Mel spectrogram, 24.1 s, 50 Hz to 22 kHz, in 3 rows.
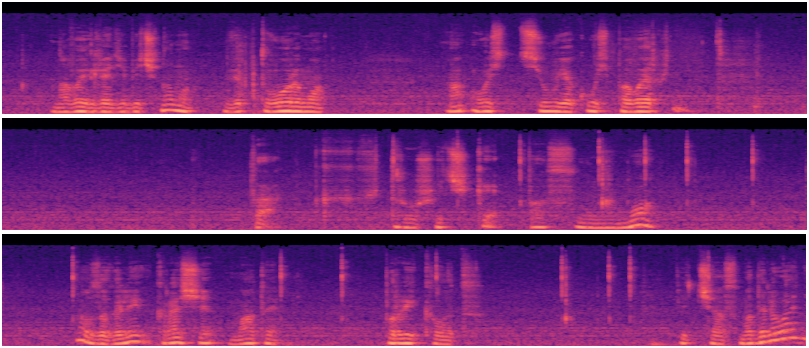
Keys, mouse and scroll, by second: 12.0 click, 13.3 click, 15.6 click, 19.0 click, 20.5 click, 23.2 click.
